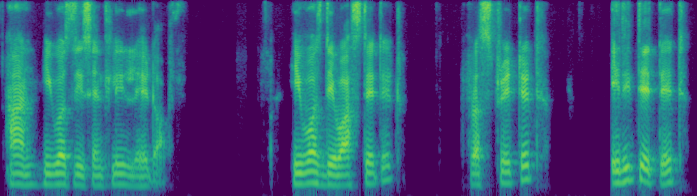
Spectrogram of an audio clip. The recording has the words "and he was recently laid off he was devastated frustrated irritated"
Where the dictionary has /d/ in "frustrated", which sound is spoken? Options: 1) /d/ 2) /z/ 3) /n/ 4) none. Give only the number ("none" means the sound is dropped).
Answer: 1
